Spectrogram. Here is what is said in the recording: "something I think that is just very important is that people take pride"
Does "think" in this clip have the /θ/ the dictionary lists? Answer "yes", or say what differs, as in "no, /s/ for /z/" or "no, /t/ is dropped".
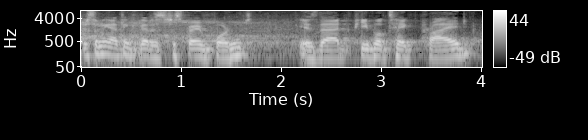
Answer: yes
